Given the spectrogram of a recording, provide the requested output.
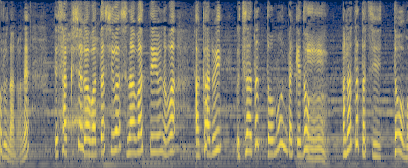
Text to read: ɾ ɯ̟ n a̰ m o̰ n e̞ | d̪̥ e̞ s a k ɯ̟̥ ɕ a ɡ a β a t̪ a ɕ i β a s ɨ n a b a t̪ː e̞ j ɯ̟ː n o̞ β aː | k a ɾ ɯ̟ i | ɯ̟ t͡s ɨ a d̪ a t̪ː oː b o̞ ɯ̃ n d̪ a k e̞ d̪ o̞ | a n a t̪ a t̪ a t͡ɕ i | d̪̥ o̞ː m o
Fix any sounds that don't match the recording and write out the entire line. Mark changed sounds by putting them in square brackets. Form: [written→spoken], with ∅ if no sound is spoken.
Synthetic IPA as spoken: ɾ ɯ̟ n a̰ [m→n] o̰ n e̞ | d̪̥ e̞ s a k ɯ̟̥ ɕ a ɡ a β a t̪ a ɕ i β a s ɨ n a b a t̪ː e̞ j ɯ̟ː n o̞ β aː | k a ɾ ɯ̟ i | ɯ̟ t͡s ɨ a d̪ a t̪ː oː [b→m] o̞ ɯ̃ n d̪ a k e̞ d̪ o̞ | a n a t̪ a t̪ a t͡ɕ i | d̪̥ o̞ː m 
